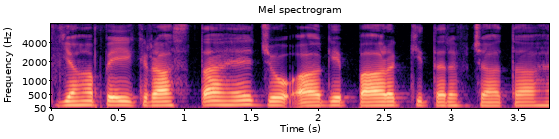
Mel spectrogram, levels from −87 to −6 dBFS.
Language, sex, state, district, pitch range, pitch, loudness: Hindi, male, Delhi, New Delhi, 125-140 Hz, 135 Hz, -18 LUFS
